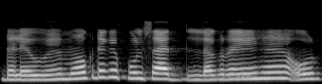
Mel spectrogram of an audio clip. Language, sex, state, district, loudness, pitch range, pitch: Hindi, female, Delhi, New Delhi, -17 LUFS, 225-275 Hz, 250 Hz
